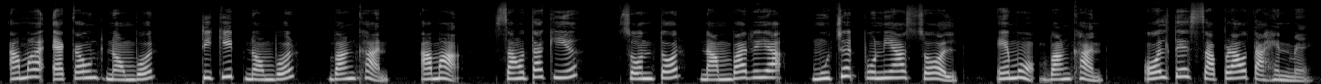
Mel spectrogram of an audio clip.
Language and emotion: Santali, neutral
